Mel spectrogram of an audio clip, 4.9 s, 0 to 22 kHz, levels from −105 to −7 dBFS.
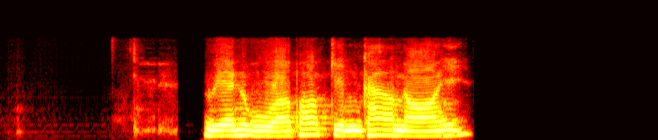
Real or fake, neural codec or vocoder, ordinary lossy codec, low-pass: fake; codec, 16 kHz, 2 kbps, FunCodec, trained on Chinese and English, 25 frames a second; none; 7.2 kHz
